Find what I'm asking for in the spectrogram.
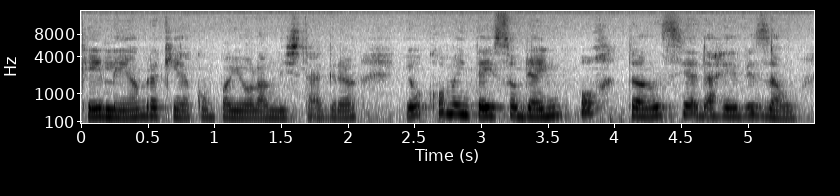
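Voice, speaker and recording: Somewhat breathy, this woman's voice is fairly high in pitch. Her tone is dark and mellow. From Brazil, Rio de Janeiro. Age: 20s. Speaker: lawyer studying for civil service exams. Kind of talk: live stream study tips talk. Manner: casual, chatty.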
